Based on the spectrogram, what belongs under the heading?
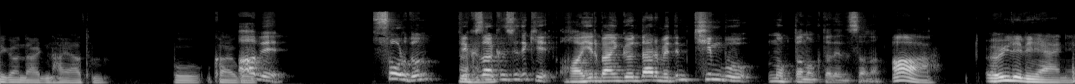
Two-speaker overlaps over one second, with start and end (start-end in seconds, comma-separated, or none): none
